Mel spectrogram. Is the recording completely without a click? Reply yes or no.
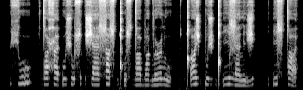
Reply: no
